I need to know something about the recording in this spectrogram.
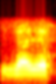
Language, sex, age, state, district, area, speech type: Manipuri, male, 45-60, Manipur, Churachandpur, rural, conversation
